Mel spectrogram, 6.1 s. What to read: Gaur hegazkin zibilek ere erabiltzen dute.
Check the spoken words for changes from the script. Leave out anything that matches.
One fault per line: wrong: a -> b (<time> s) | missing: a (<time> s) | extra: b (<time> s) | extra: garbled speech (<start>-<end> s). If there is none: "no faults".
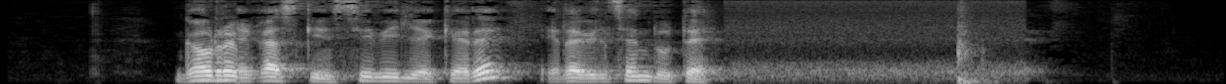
no faults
